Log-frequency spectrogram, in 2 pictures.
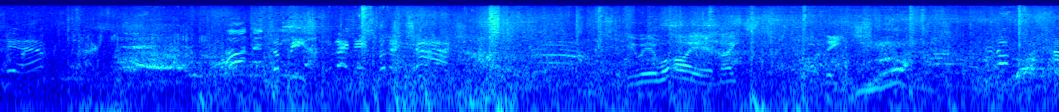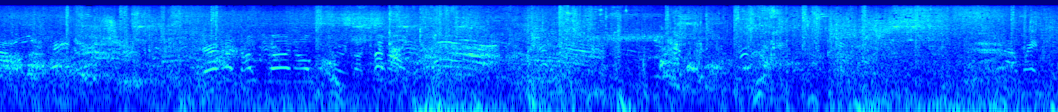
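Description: Fire bursts with loud whooshing blasts.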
